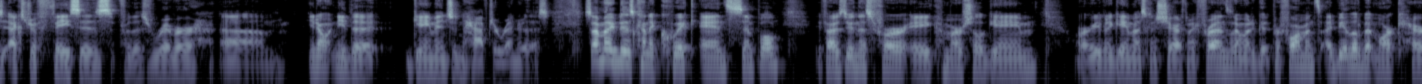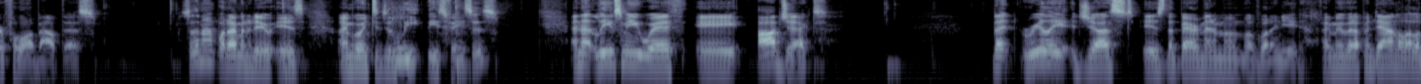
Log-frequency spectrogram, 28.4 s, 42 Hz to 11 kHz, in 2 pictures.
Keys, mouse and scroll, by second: 17.0 x, 21.4 Tab, 21.7-24.9 middle drag, 23.0 z.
